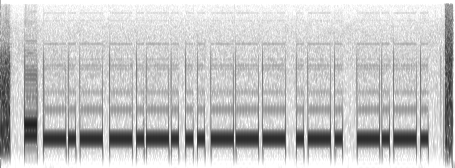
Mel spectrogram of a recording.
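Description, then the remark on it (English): The zero button on a phone keypad is pressed over and over, sending a rapid run of about fifteen short, loud touch-tone beeps with tiny gaps between them, ending with a brief click. “I'm sure you've tried this before, just hit zero on the phone pad, and sometimes, if it doesn't work once, but if you just keep doing it over and over again, sometimes it works, sometimes it doesn't work.”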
